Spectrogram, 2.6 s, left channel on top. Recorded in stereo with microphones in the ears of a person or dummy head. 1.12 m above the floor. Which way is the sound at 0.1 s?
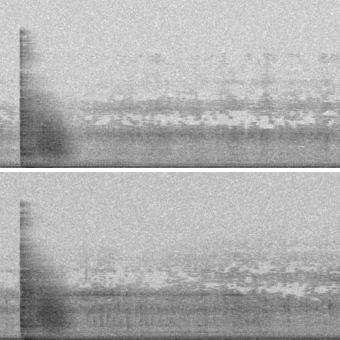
5° left (ahead or behind).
